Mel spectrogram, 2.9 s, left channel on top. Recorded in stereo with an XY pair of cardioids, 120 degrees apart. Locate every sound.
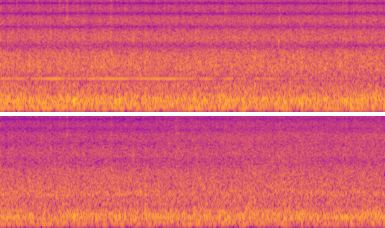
0.0 s running water: 30° left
